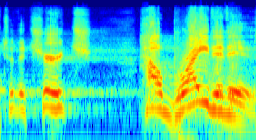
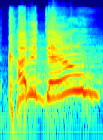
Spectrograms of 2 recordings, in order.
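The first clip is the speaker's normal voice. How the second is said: jumps much higher in mock disbelief; incredulous repeat; 9 semitones higher than usual. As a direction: ask it again as if the idea is absurd. Question asked twice.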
